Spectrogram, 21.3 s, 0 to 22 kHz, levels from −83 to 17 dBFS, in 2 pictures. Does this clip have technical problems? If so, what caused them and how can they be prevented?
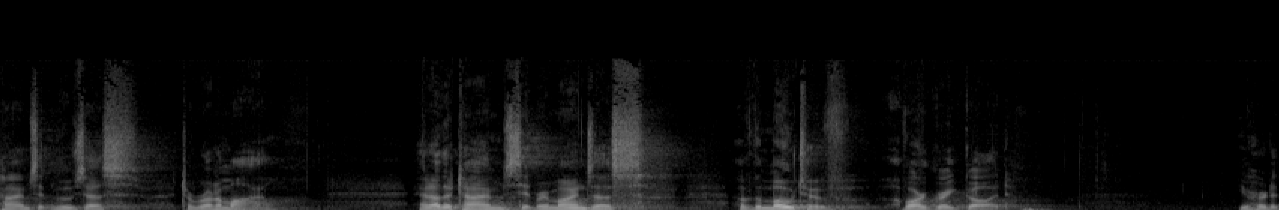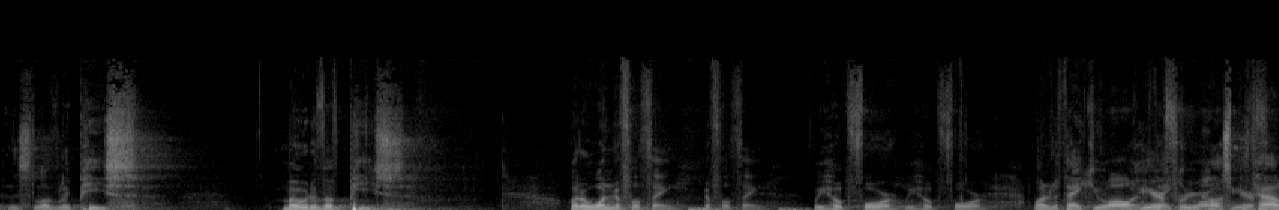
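Yes. From 16.54 s to the end, a doubled audio track appears: a second full-band copy, about 5 dB quieter, enters abruptly about 0.7 s behind, with no decay or room colour. The likely cause is a second, slower capture path. Route the source through one path only.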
